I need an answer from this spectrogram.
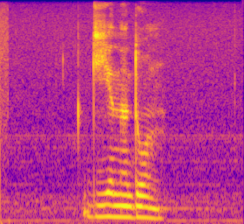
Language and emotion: Russian, neutral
